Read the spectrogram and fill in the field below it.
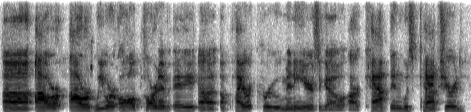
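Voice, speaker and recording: A man's voice: mid-range voice, unhurried. A man chatting casually and jokingly as a player in a tabletop game.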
